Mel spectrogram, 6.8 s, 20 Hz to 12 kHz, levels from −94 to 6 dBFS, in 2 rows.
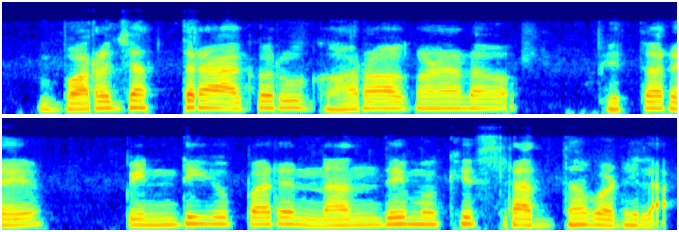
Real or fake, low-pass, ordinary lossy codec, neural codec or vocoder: real; 7.2 kHz; Opus, 24 kbps; none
